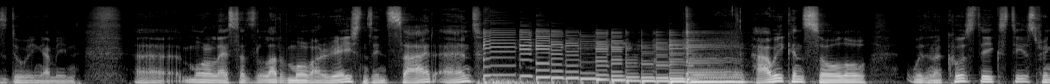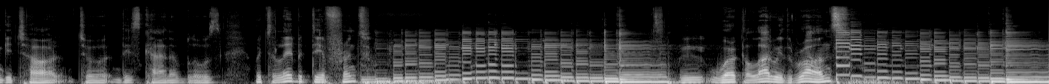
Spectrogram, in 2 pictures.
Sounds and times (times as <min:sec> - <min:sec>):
Speech: 0:00.0 - 0:00.8, 0:01.4 - 0:04.8, 0:07.4 - 0:14.3, 0:17.0 - 0:19.0
Guitar: 0:04.8 - 0:07.8, 0:13.7 - 0:20.9.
